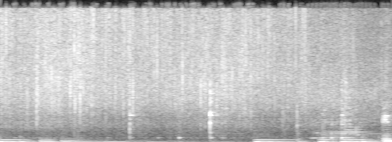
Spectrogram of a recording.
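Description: Mushrooms sizzle and fry in olive oil with onion and thyme in a pan holding meat juices, a steady crackle under clattering stirring, close and fairly loud.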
